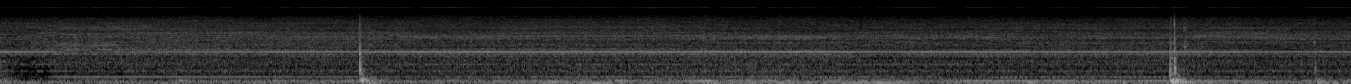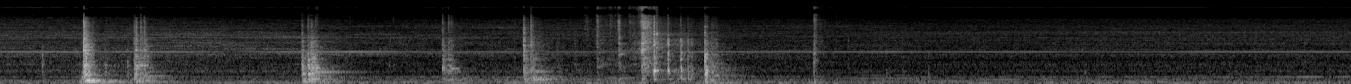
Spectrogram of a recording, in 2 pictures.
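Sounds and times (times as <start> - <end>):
thin high whine: 8.5 - 26.8
steady hum: 8.8 - 25.3.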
